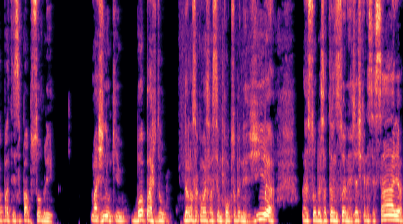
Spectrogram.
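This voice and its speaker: Husky, high-voiced man around forty. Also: darkish tone. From Rio de Janeiro, Brazil. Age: 40s. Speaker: guest, city councillor. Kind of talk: casual storytelling interview.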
